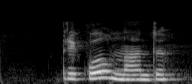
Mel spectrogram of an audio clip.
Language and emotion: Russian, neutral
